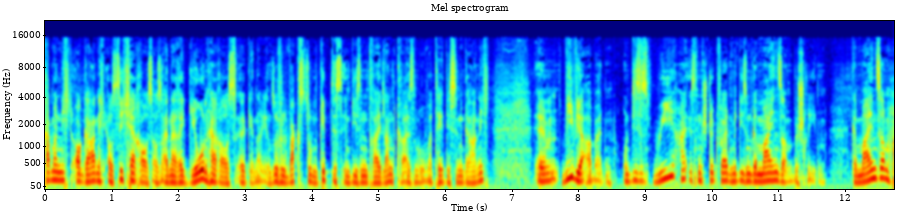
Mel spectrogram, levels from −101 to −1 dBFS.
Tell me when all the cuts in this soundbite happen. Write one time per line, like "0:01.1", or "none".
0:07.8
0:09.7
